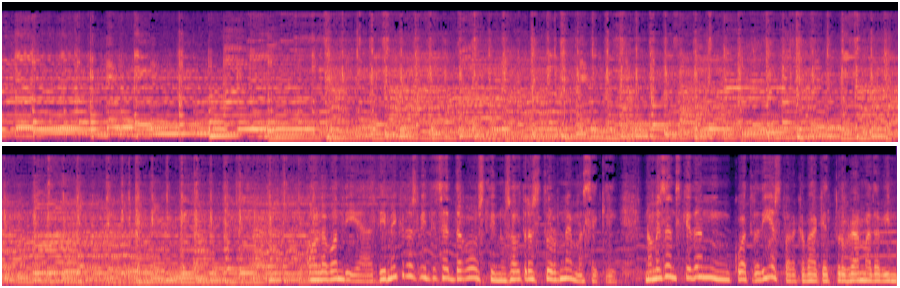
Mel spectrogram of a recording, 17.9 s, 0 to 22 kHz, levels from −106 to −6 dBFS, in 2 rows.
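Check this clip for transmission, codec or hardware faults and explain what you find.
A bright, metallic fizz sits on top of the sound for the whole clip, rising and falling with the level of the material and lying about 20 dB below it. This is imaging from sample-and-hold upsampling. The audio points to an original rate near 22 kHz that was raised to 48 kHz by repeating each sample without a smoothing filter. This leaves mirrored spectral copies, the lowest spanning roughly 11 kHz to 22 kHz and moving opposite to pitch.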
